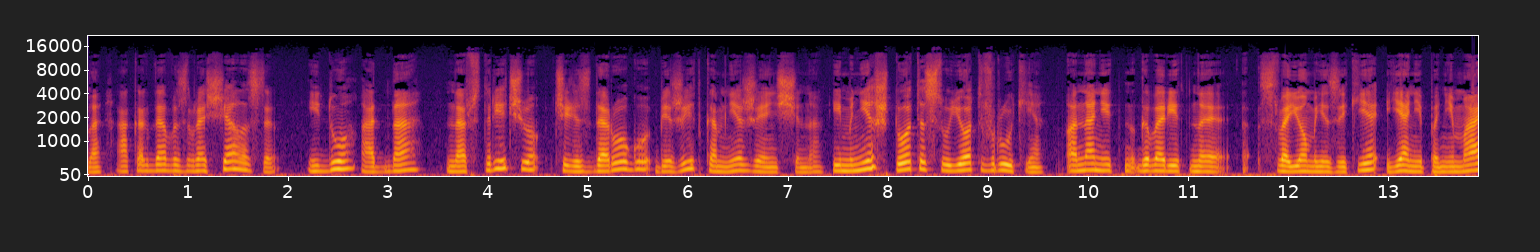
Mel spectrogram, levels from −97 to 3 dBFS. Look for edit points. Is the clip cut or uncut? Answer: cut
